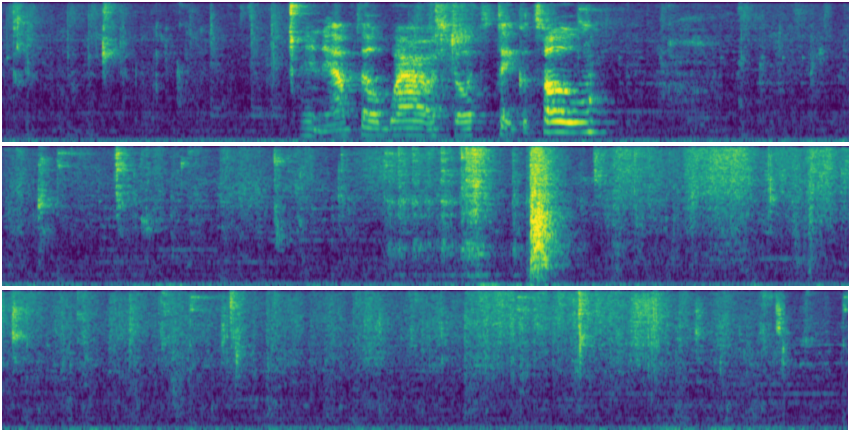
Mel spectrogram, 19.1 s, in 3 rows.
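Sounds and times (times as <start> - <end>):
person chewing with wet clicks: 0.0 - 2.4, 4.6 - 9.2, 10.7 - 19.0
steady low hum: 0.0 - 19.0
paper towel rustling: 10.7 - 18.3.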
